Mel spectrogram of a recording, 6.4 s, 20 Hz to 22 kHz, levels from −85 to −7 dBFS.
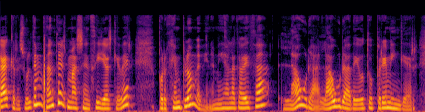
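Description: Damaged data in a compressed stream at 0.63 to 0.66 s in this speech clip, right after "que resulten" and before "más sencillas que ver", gives a brief glitch: corrupted bytes there make the decoder misread those frames and lose sync until it finds the next valid frame header.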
